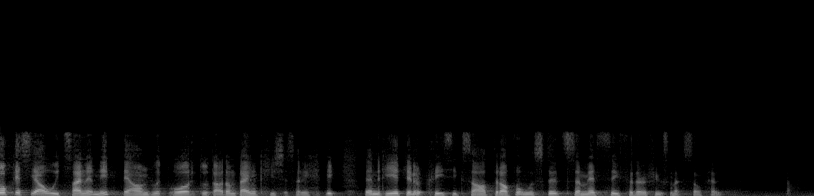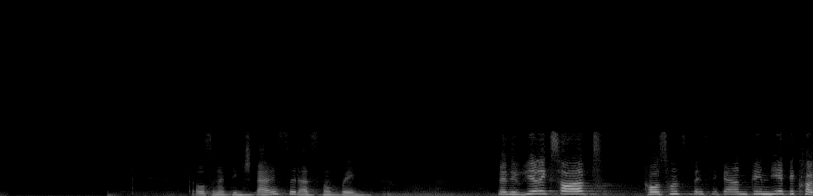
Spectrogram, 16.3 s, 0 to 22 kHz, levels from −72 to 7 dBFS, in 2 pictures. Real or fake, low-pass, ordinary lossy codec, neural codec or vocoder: fake; 7.2 kHz; MP3, 64 kbps; codec, 16 kHz, 0.5 kbps, FunCodec, trained on Chinese and English, 25 frames a second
